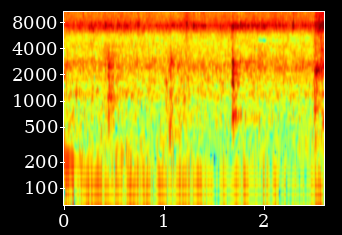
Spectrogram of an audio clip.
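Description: Chopped onions frying with garlic paste in hot oil, giving a dense, continuous close-up sizzle with a few soft stirring scrapes and no talk.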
